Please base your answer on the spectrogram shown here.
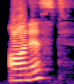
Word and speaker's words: honest: spellings who whose whole the h is silent in these words our honest honor air oh vehicle exhausted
